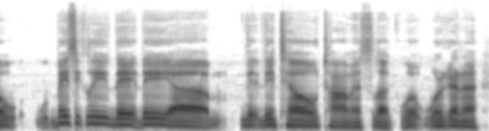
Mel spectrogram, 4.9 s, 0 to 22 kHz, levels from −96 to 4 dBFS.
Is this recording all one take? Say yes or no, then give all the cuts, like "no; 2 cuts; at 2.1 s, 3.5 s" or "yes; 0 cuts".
no; 1 cut; at 2.3 s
